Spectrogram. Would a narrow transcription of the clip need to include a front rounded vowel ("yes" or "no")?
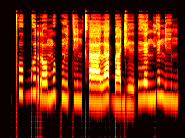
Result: no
